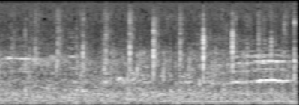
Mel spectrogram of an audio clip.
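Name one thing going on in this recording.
Spectators clap nearby.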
